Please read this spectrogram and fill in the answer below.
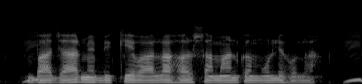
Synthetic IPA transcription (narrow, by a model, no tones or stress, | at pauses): baːd͡ʒaːɾmẽbɪkeʋaːlaɦəɾsaːmaːnkamuljəɦoːlaː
